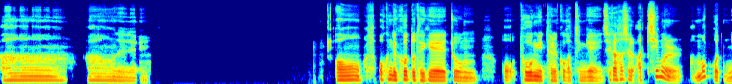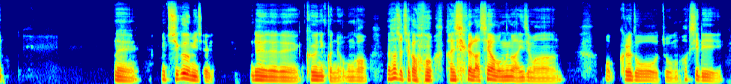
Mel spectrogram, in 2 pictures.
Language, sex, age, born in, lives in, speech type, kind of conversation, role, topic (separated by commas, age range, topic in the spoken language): Korean, male, 25-29, South Korea, South Korea, conversation, advice, user, 건강한 행동 변화를 위해 지금 누구에게, 어떻게 도움을 요청하면 좋을까요?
